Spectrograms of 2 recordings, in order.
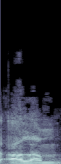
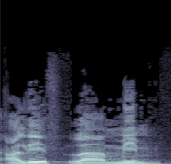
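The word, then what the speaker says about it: الم: Jangan baca alam, tapi bacanya alif lam mim.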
